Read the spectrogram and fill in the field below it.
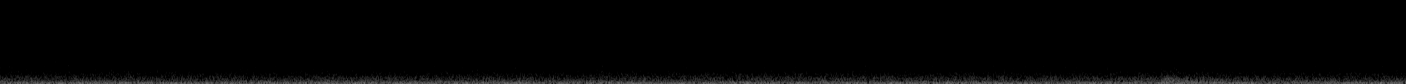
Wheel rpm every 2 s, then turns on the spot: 0, 0, 0, 0, 0, 0, 0.
none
